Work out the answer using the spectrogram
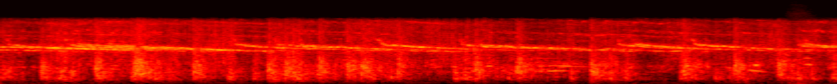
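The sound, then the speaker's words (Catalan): Fireworks bursting at the opening of a town festival in Sant Joan d'Espí: a dense, steady barrage of many rapid bangs and crackles that stays loud throughout. “Teniu molts coets per allà”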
